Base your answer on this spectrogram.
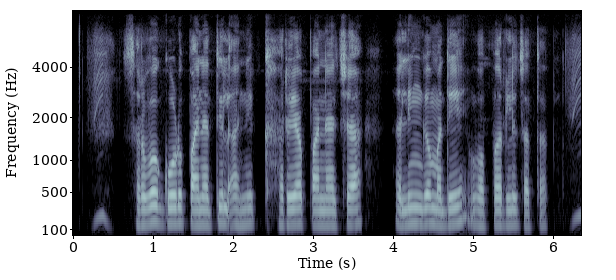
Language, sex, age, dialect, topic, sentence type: Marathi, male, 18-24, Varhadi, agriculture, statement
